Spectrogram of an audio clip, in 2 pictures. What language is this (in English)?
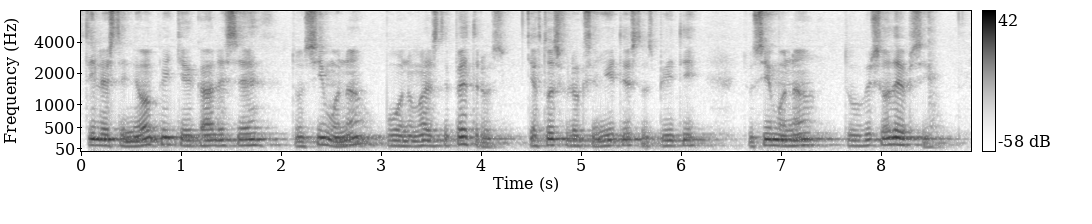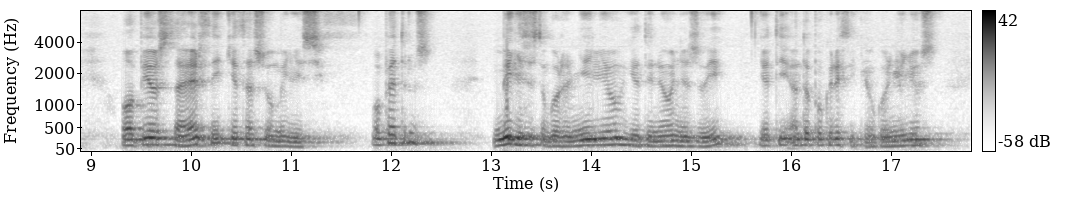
Greek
